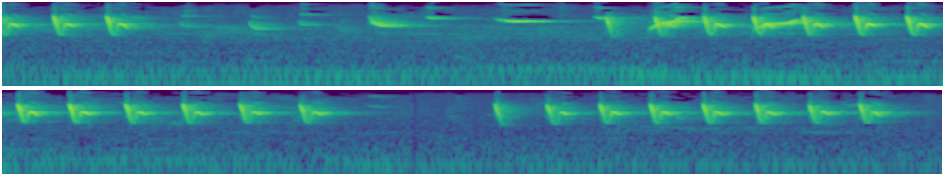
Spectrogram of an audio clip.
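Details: Bar-winged prinia (ciblek kristal) singing 'nembak': it opens with a few varied down-slurred whistles, then a sustained run of fast, high, clipped notes, a short pause, and another rapid burst.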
